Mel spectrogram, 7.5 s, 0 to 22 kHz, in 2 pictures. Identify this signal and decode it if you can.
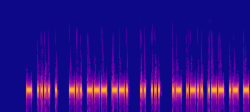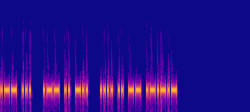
Morse code, heard as a keyed tone, about 46 wpm, 700 Hz. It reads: THE DOG IS ALWAYS WID HIM.
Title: Sentences from Top 400 Words and Abbreviations 45wpm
